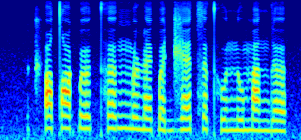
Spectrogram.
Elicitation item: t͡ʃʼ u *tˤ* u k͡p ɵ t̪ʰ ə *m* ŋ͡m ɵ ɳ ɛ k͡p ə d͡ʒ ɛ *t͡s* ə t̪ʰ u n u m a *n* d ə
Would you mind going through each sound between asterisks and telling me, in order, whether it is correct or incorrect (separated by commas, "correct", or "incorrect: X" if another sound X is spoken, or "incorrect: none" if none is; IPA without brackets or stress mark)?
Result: correct, incorrect: none, correct, correct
